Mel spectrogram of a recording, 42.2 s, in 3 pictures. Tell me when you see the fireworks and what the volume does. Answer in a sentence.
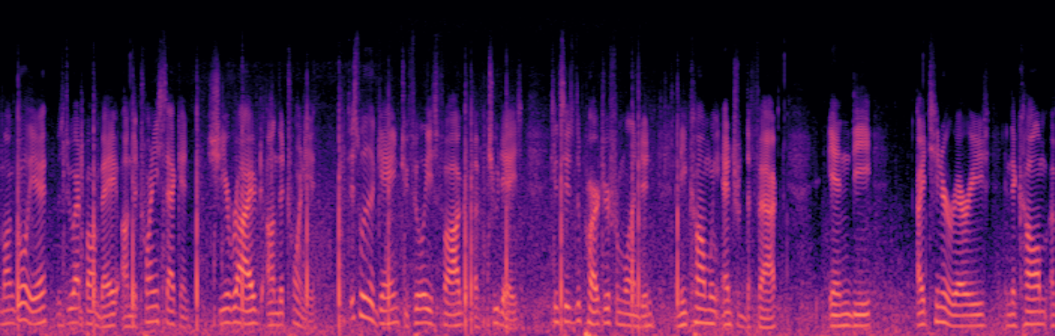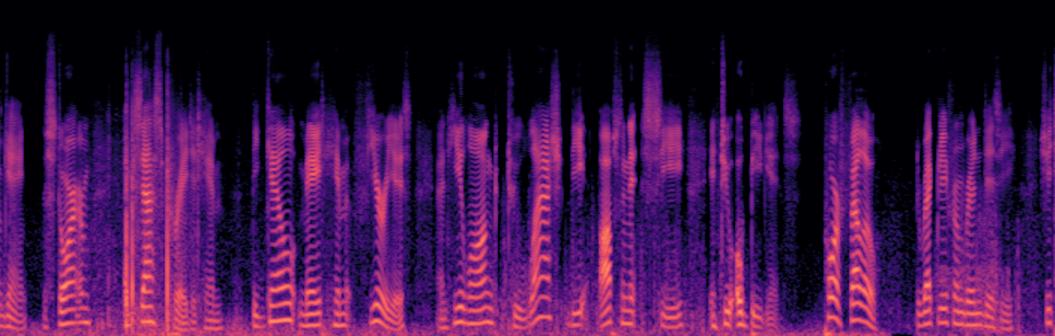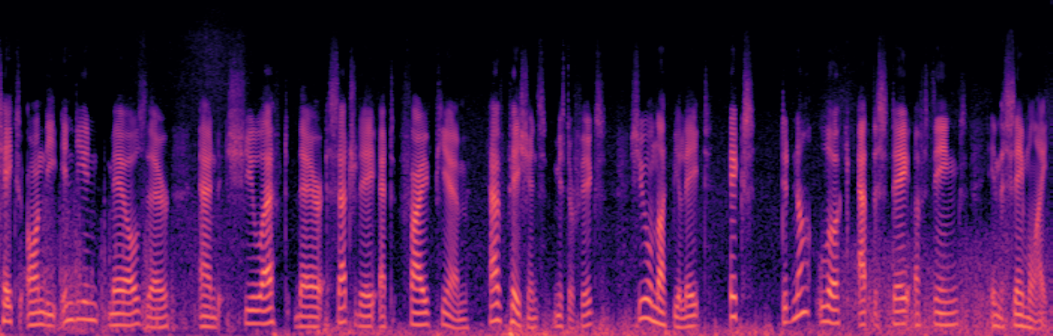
You can hear the fireworks from 0.0 to 9.4 s, at a steady volume; and briefly from 15.3 to 16.7 s.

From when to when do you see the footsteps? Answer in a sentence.
The footsteps can't be heard in this clip.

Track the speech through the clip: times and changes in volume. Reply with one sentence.
The speech can be heard from 0.0 to 42.1 s, at a steady volume.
